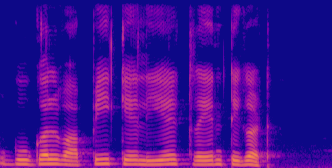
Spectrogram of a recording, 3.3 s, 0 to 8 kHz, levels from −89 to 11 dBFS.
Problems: background sounds at intervals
